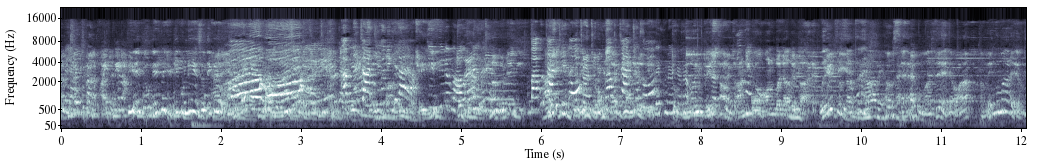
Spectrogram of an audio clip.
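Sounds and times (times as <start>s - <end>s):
adults talking: 0.0s - 12.0s
child's high voice: 1.7s - 7.7s.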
